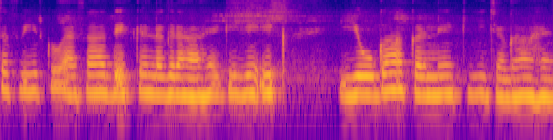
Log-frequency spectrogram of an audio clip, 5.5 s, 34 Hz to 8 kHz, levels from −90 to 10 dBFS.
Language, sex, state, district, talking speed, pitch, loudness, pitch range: Hindi, female, Bihar, Patna, 150 wpm, 210 Hz, -15 LUFS, 205-220 Hz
